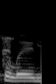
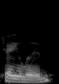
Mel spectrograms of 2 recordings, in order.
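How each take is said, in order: First: The first syllable sounds like 'chill'. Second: The first syllable sounds like 'chay'. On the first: "I always say it wrong. I say Chillin" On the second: "you say Chaylin"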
